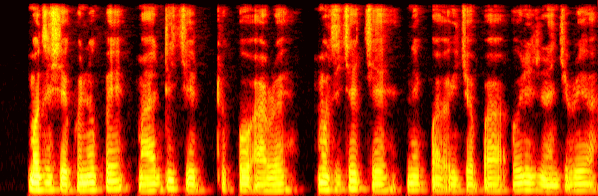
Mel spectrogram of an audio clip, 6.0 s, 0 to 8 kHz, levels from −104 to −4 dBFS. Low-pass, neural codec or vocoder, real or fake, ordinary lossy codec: 7.2 kHz; none; real; none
